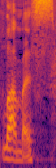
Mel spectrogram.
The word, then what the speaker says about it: Lummis: Yes, Lummis. Rhymes with hummus.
